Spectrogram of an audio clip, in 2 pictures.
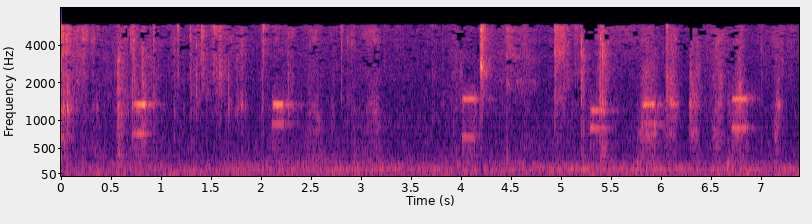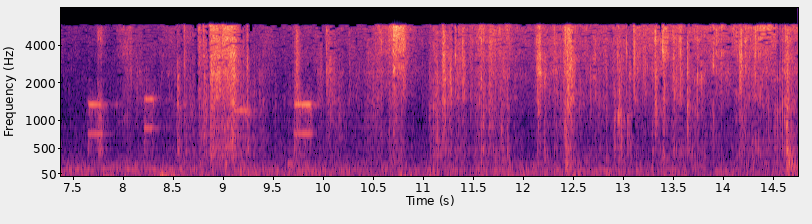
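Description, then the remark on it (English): A string of touch-tone phone dialing beeps as a number is dialed to call someone, short and evenly pitched, tapped out in an uneven rhythm over steady background hiss and scattered clicks, with no one talking. “So then we're gonna call Nan Evans on the phone.”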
